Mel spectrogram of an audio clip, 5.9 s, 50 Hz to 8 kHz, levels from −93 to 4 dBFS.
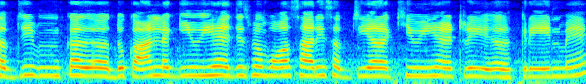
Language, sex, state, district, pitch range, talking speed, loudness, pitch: Hindi, female, Chhattisgarh, Bilaspur, 250-270 Hz, 185 wpm, -25 LUFS, 260 Hz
